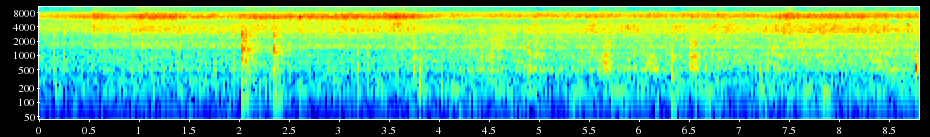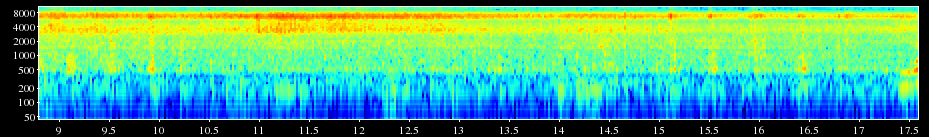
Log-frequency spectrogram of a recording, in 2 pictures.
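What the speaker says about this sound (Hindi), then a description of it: "अब जी टमाटर की प्यूरी डाल रहे हैं।" Tomato puree hits a hot pan for a masala daal mash and sizzles with a continuous close steamy hiss, broken by scattered pops and light clinks throughout.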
